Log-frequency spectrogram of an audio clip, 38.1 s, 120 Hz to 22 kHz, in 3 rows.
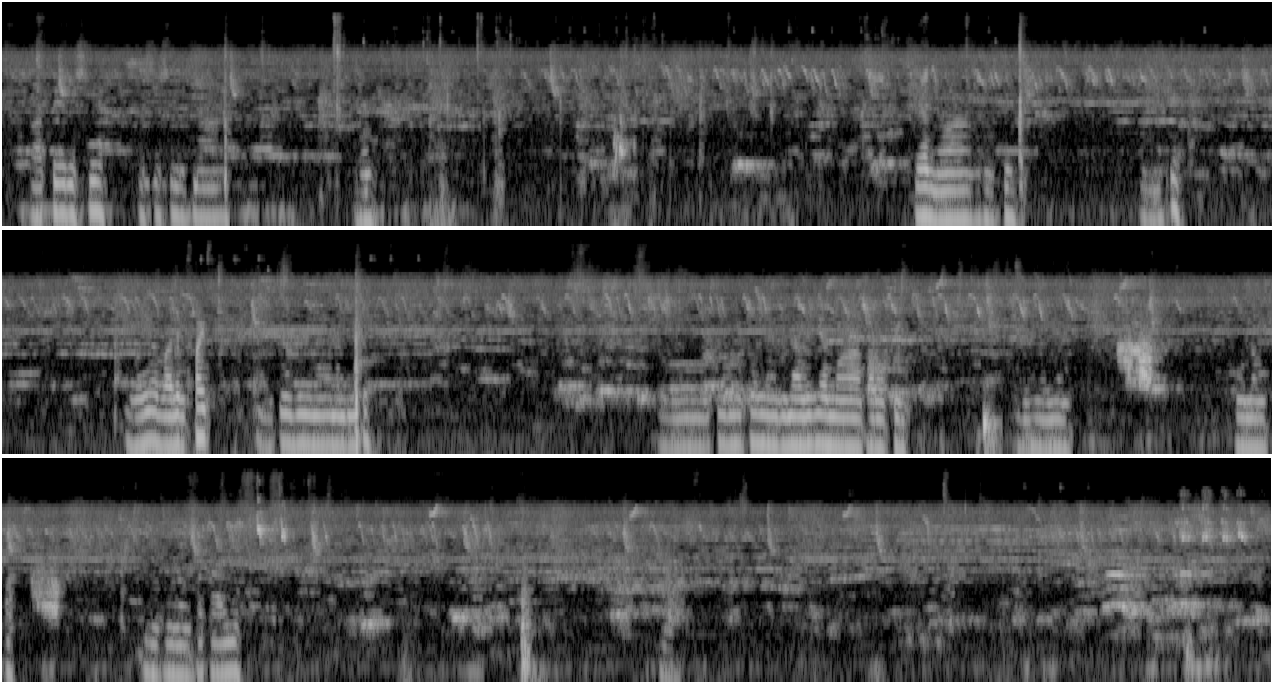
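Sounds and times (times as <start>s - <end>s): small birds chirping: 0.0s - 38.0s.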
